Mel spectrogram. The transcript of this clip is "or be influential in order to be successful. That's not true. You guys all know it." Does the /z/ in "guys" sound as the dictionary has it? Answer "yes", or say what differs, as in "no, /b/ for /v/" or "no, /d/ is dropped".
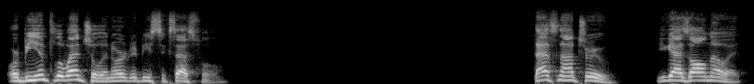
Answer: yes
